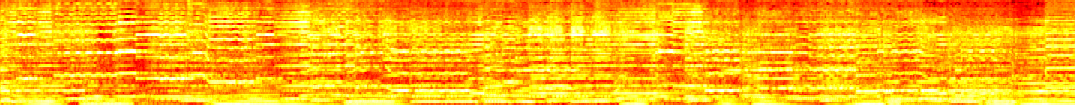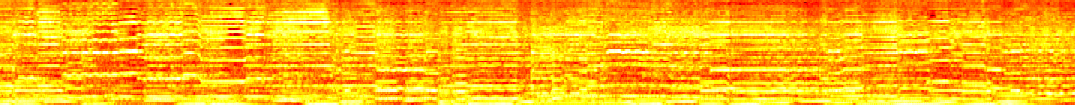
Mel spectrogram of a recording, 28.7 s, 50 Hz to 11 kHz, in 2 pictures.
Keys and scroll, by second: 9.3 ], 20.1 x, 21.5 [.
